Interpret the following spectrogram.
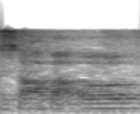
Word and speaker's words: Sabaoth: It looks like they misspelled it and they put an O in there, and it's Sabaoth.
